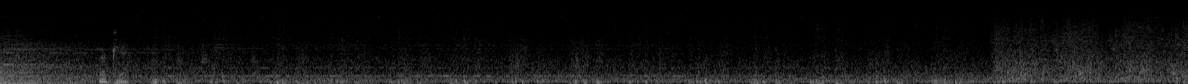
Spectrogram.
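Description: A horse's hooves thud steadily as it gallops over the ground.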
